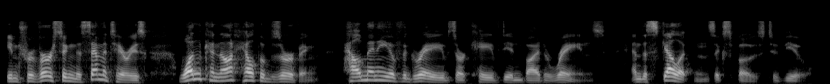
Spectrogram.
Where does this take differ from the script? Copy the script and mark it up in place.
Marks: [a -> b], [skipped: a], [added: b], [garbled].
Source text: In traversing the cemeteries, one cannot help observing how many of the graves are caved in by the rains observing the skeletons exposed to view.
In traversing the cemeteries, one cannot help observing how many of the graves are caved in by the rains [observing -> and] the skeletons exposed to view.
